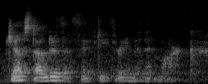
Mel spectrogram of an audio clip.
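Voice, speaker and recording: A woman co-hosting a reaction show, chatting casually and thinking out loud with quick asides. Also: deep voice, steady tone, gravelly, reverberant, a little hiss or hum. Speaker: reaction channel co-host. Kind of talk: casual chat.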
